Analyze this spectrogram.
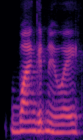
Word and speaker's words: Whanganui: Uh Gabriella says, "When thinking about the Wa- Whanganui, I'm going to say it wrong, river Wa- Whanganui. Whanganui, thank you.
